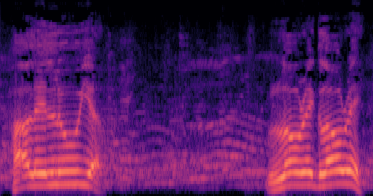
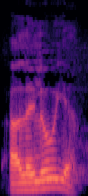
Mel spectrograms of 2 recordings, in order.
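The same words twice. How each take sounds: First: Exultant praise. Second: Said in the usual way. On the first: Real, not acted. Preacher crying out praise to his congregation, exultant. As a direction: ring it out high and full, glory glory.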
